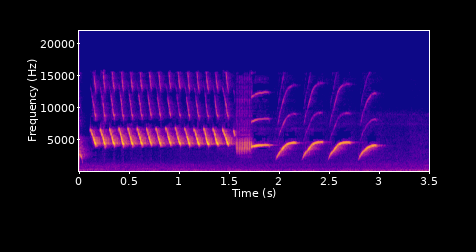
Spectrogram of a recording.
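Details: Spanish Timbrado canary song for training: a fast, even series of bright clipped pulses lasting about one and a half seconds, a short buzz, then five clear rising whistled upslurs spaced about a third of a second apart.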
